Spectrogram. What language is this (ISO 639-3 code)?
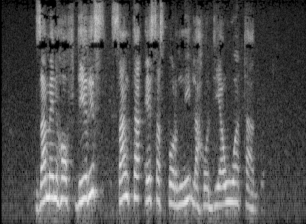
epo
